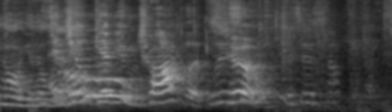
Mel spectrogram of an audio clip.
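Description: Several elderly women chatter and talk over each other close by.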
